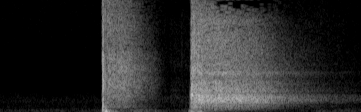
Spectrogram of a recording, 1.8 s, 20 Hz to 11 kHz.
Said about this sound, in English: So it is currently, I have 749.36, so I'm going to hunt for 749.50. We're all going to clap at 749.50. Great. Everyone ready?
